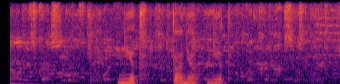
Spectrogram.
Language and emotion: Russian, neutral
